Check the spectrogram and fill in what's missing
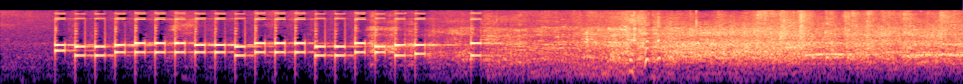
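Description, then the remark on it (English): The Big Bang Theory sitcom theme melody beeped out on telephone keypad tones and played as a quiz bonus question. A quick run of rhythmic two-tone beeps shifts in pitch for about four seconds, followed by steady audience chatter. “Exactly. The Big Bang Theory.”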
